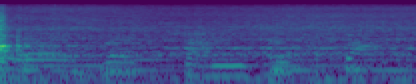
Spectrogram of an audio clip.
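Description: Boneless lamb joint sizzling steadily as it sears on the bottom of a hot, dry stainless steel saucepan.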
